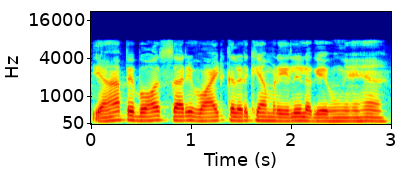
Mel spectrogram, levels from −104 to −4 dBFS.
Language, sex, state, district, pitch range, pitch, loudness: Hindi, male, Arunachal Pradesh, Lower Dibang Valley, 125-145 Hz, 135 Hz, -14 LUFS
